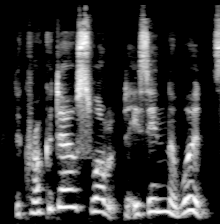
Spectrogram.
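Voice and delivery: ordinary talk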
